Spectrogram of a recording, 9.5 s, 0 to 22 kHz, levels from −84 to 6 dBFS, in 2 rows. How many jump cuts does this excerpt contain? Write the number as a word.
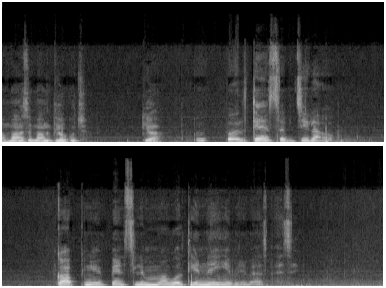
zero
